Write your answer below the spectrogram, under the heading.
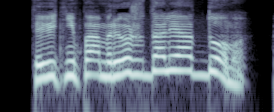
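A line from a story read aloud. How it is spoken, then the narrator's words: Desperate shout. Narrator (Russian): отчаянно крикнула она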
